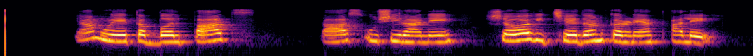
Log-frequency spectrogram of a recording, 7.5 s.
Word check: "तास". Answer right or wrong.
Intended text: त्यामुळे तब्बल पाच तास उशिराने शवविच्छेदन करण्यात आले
right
